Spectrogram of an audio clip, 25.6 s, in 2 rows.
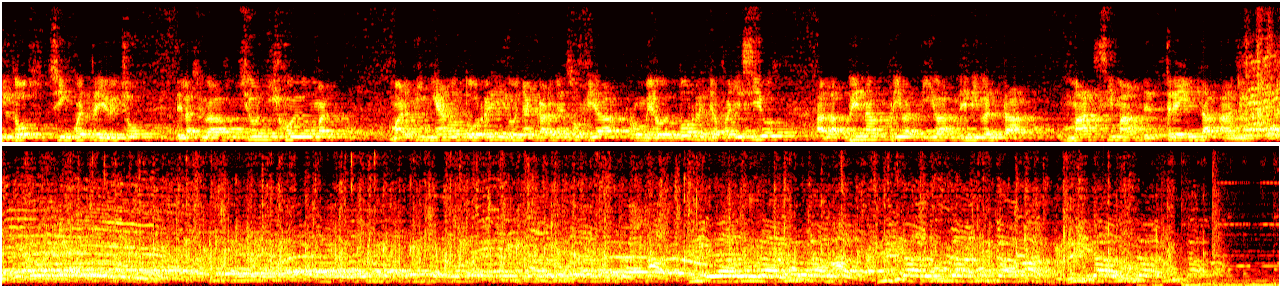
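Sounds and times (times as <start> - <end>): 
speech: 0.1 - 13.0
crowd celebrating in a courtroom: 12.4 - 25.5.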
